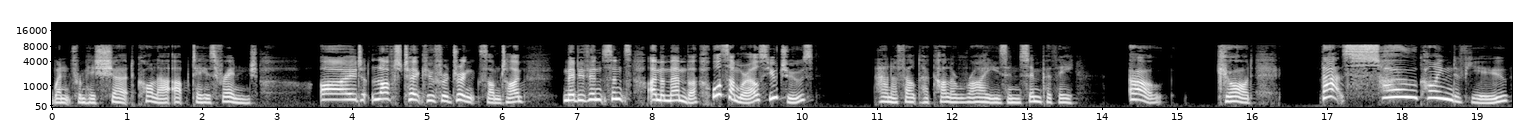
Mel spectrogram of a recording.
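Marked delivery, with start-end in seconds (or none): 3.6-10.2 put-on eager rowing boy. A narrator's reading. Flushed rowing blue inviting Hannah for a drink, eager. Blushing boy asks her out. 14.3-19.4 much higher, slow, strained kindness; awkward politeness. A narrator's reading. Hannah answering the blushing boy, awkward and slow.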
